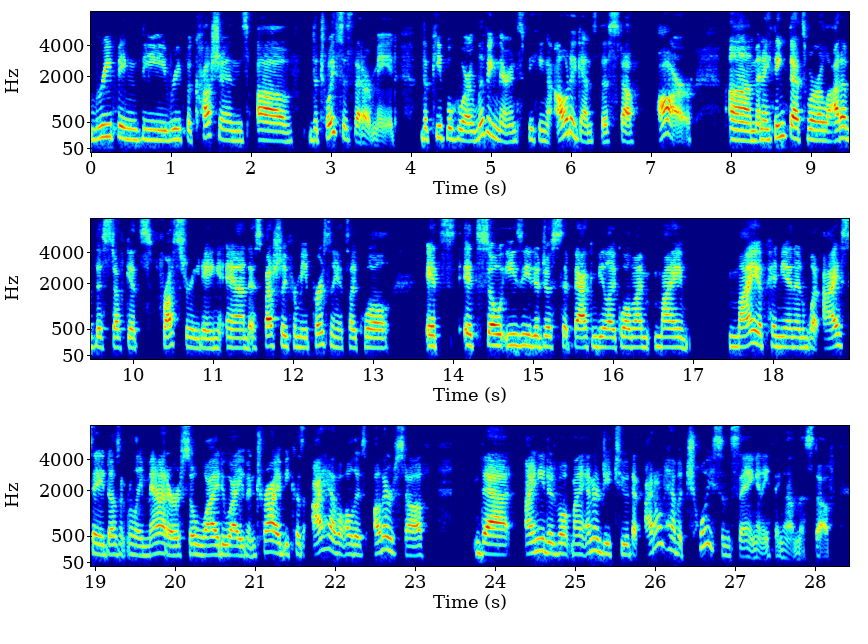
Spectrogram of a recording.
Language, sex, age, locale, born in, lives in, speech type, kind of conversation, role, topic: English, female, 25-29, en-US, United States, United States, conversation, unstructured, none, How do you keep up with what’s happening in your local government, and how does it affect your everyday community life?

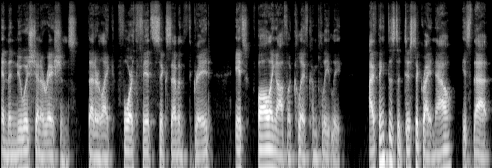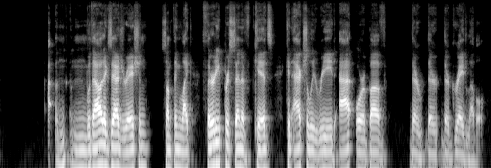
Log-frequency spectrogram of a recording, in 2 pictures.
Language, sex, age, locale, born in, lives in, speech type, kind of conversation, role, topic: English, male, 30-34, en-US, United States, United States, conversation, unstructured, none, What would you include in your dream classroom, and why would those choices matter to you?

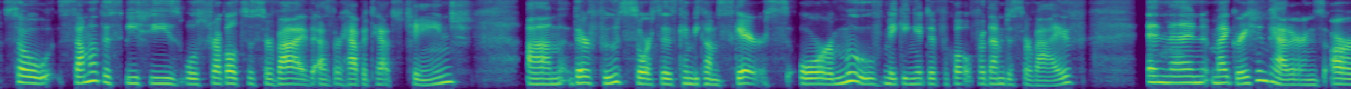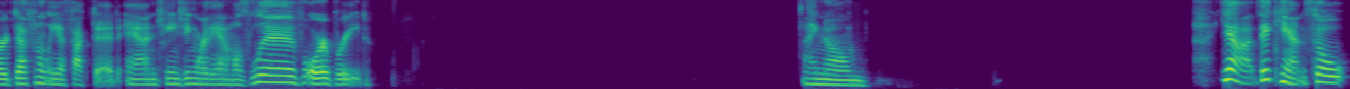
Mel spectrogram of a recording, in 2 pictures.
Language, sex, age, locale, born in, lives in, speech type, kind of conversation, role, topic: English, female, 35-39, en-US, United States, United States, read, expert-assistant, expert, What causes climate change?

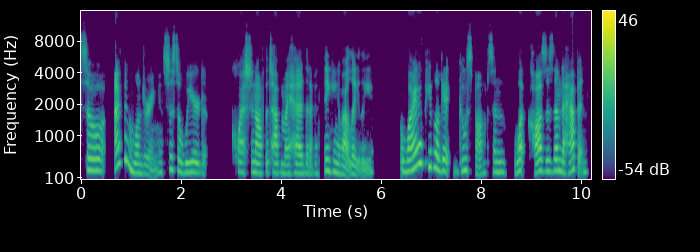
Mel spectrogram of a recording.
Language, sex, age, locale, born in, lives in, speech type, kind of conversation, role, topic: English, female, 25-29, en-US, United States, United States, read, expert-assistant, asker, Why do we get goosebumps?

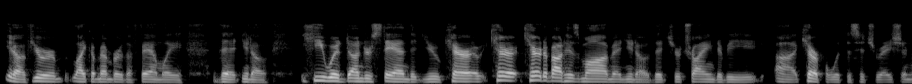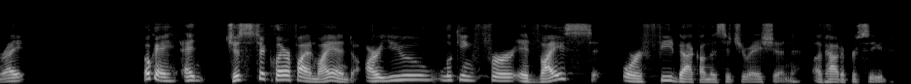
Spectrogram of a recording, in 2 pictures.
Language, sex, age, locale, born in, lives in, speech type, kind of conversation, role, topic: English, male, 30-34, en-US, United States, United States, conversation, advice, advisor, How can I help a grieving friend?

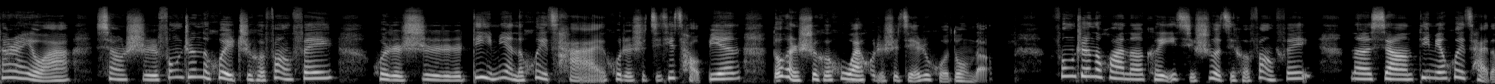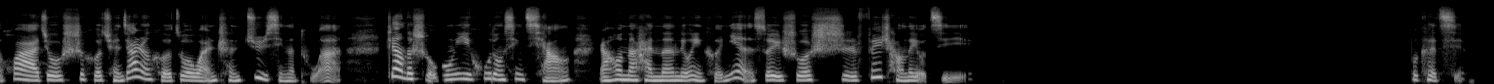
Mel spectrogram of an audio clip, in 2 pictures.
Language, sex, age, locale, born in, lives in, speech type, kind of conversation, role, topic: Chinese, female, 20-24, zh-CN, China, United States, read, expert-assistant, expert, 想更好地体验和学习中国的民间艺术，比如剪纸或者糖画，有哪些简单又有趣的方法可以试试？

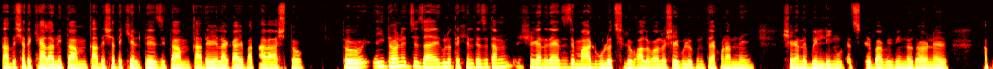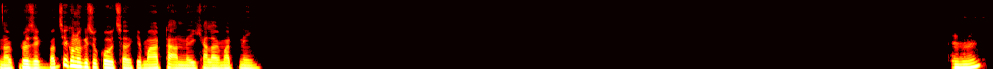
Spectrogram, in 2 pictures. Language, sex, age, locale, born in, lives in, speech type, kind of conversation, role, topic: Bengali, male, 20-24, bn-BD, Bangladesh, Bangladesh, conversation, unstructured, none, আপনার এলাকার সবচেয়ে ভালো জায়গা কোনটি?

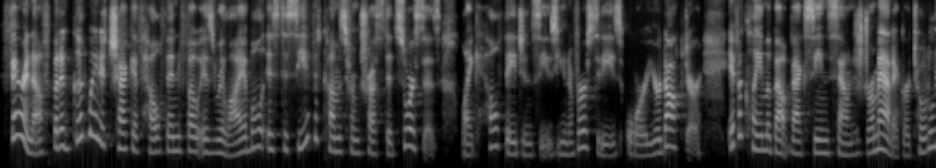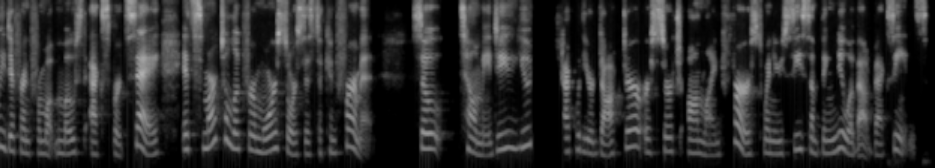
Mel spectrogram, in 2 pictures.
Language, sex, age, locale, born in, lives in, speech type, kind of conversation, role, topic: English, female, 50-54, en-US, United States, United States, read, expert-assistant, expert, How do vaccines protect individuals and communities from disease?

